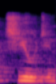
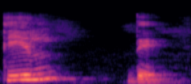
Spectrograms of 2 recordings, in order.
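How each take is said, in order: First: "tilde" softened to "CHIU-dji"; wrong Brazilian pronunciation. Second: "tilde" broken in two, TIL... de, high first syllable; correct Spanish pronunciation. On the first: Teacher warns students how not to say it, Brazilian-style pronunciation. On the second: Teacher corrects students' pronunciation, Spanish sounds split by syllable. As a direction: separate "tilde" with hard t, clear L, plain de. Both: Shown as a demonstration. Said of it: "Não é tilde".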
